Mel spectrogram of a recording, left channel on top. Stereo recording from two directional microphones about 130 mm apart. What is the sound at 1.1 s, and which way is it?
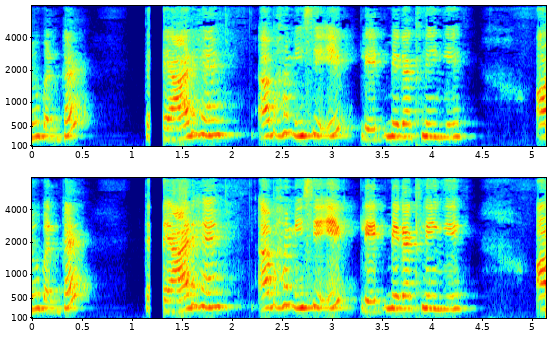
A woman's voice, 40° left (ahead or behind).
